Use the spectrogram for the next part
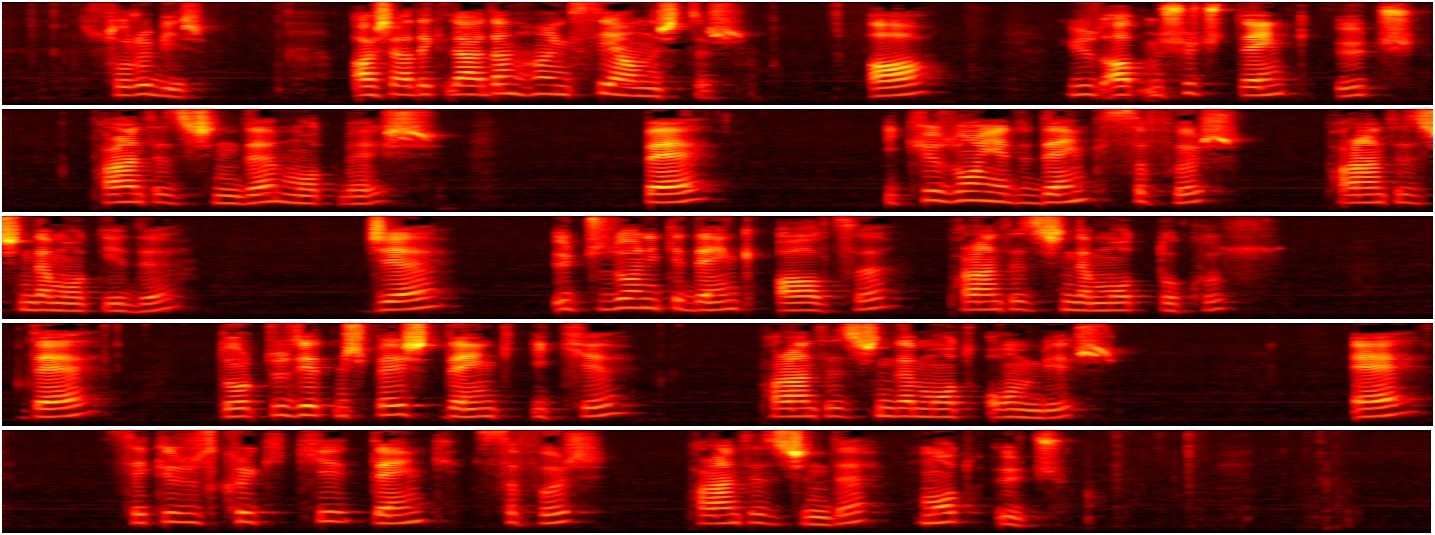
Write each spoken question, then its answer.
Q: Aşağıdakilerden hangisi yanlıştır?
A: Doğru yanıt E şıkkı.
